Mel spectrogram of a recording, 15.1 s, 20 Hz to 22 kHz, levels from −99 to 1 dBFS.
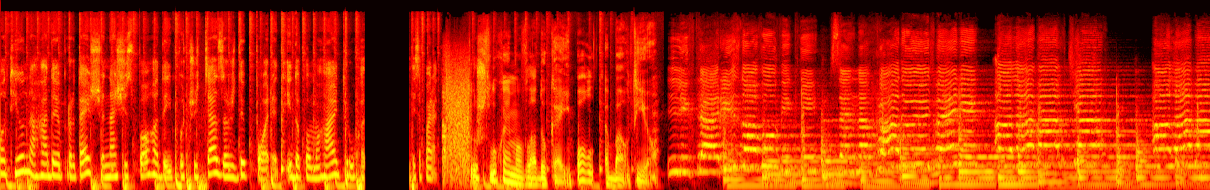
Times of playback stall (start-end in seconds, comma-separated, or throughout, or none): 4.55-5.12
